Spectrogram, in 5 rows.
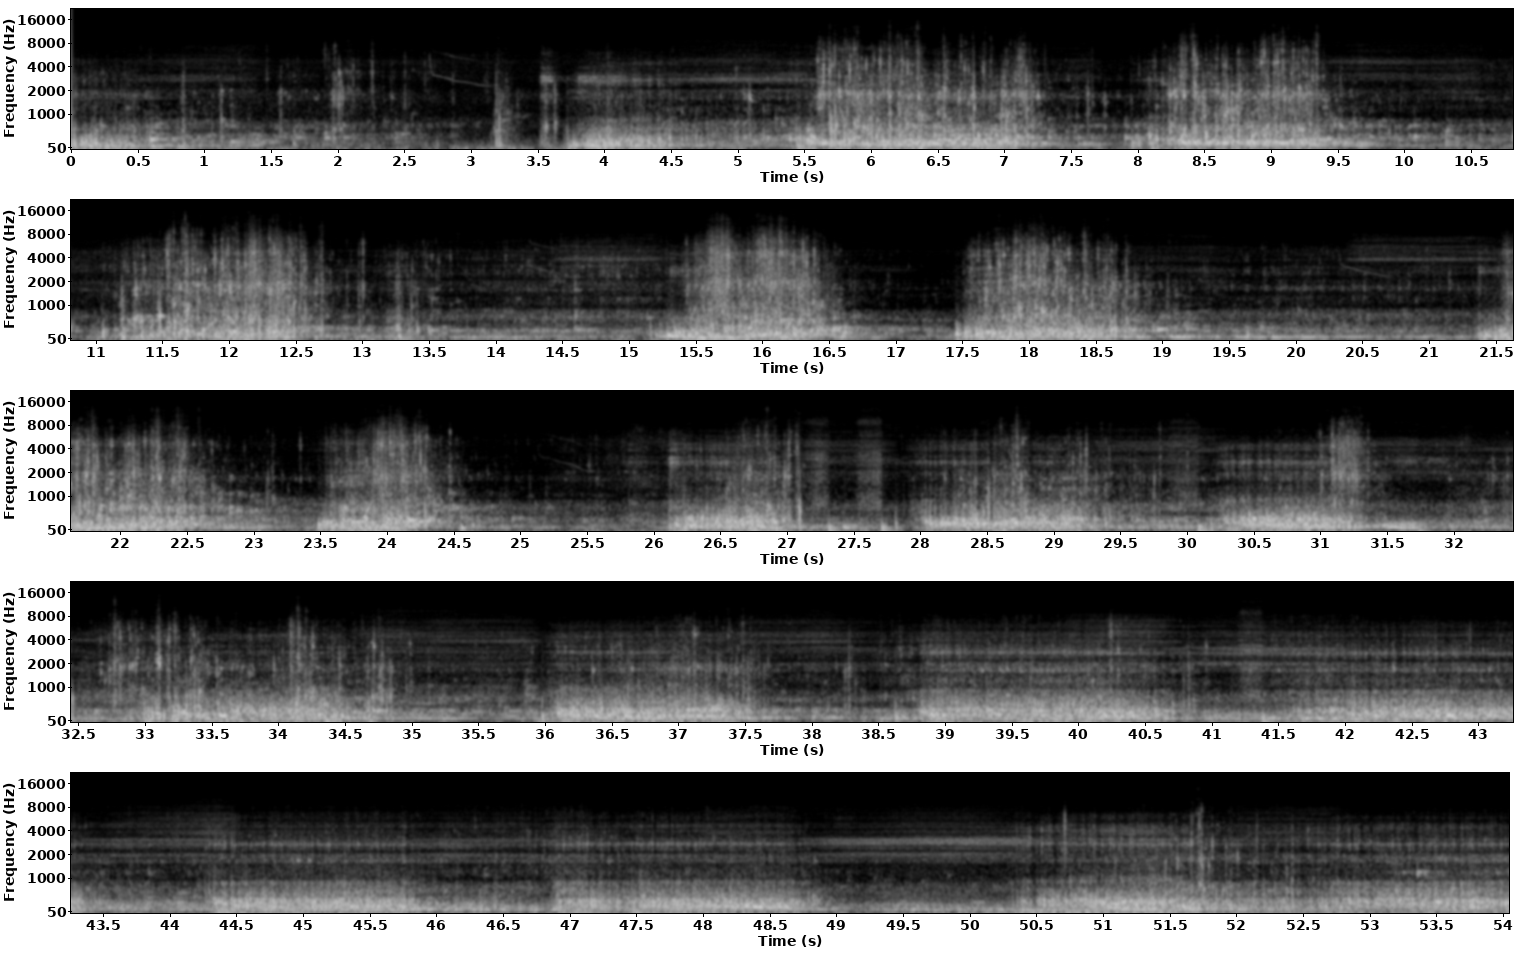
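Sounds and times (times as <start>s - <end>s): bubbling rush of exhaled air: 0.0s - 54.0s
hiss of regulator breathing: 20.3s - 21.5s, 27.0s - 28.0s, 29.3s - 32.6s, 34.8s - 36.1s, 37.5s - 38.6s, 40.0s - 42.1s, 43.4s - 44.7s, 48.0s - 50.4s.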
